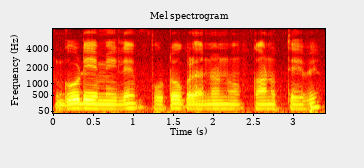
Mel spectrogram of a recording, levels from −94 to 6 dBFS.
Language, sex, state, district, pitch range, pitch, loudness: Kannada, male, Karnataka, Koppal, 110-120 Hz, 110 Hz, -16 LUFS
